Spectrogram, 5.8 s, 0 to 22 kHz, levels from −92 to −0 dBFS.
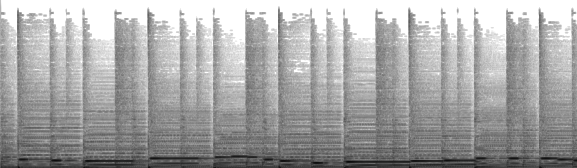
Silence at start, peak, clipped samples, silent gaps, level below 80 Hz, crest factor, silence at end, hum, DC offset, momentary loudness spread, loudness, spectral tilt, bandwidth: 0 s; 0 dBFS; under 0.1%; none; -28 dBFS; 14 dB; 0 s; none; under 0.1%; 3 LU; -13 LUFS; -5 dB/octave; over 20 kHz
